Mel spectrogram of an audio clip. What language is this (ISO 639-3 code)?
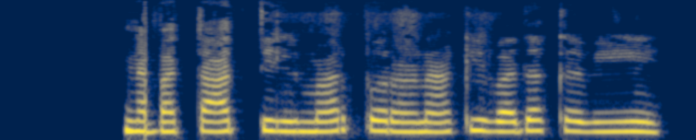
pus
